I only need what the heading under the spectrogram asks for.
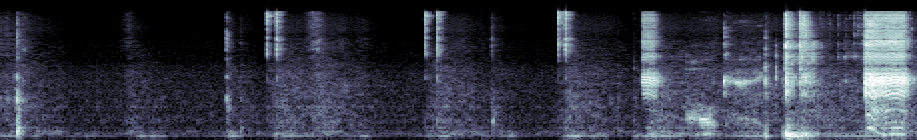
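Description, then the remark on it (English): Duck call blown in short, separate bursts: faint clicky squawks at first, then louder, raspy quacks coming in quicker succession toward the end, with no one talking. “Duck call after duck call undergoes Cuthbert's careful”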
